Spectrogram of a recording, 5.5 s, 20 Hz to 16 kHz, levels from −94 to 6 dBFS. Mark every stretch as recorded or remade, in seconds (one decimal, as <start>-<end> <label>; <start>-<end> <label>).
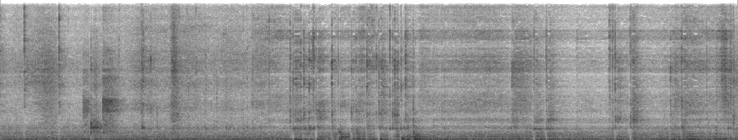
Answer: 0.0-2.0 recorded; 2.0-5.5 remade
